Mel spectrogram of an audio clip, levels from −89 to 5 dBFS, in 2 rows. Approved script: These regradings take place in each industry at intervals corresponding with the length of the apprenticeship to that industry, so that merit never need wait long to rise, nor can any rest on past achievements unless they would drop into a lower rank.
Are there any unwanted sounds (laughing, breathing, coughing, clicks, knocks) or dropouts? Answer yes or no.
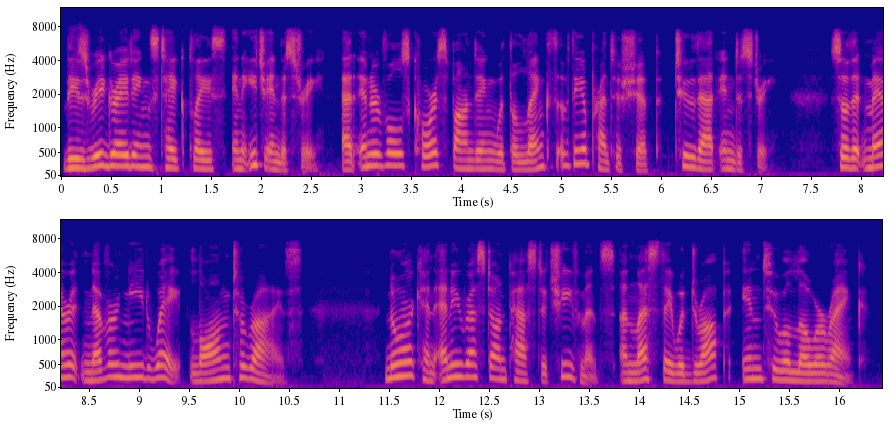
no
